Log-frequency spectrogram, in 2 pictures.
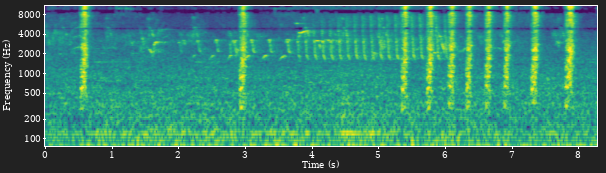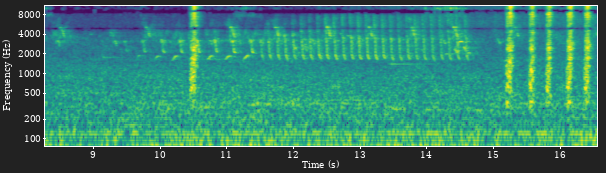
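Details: An Eastern gray squirrel in a maple tree gives sharp, irregular chips broken up by stretches of raspy, buzzy chatter.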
